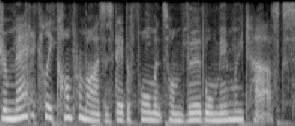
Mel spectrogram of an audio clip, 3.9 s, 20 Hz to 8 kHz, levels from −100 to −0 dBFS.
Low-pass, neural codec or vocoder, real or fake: 7.2 kHz; none; real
